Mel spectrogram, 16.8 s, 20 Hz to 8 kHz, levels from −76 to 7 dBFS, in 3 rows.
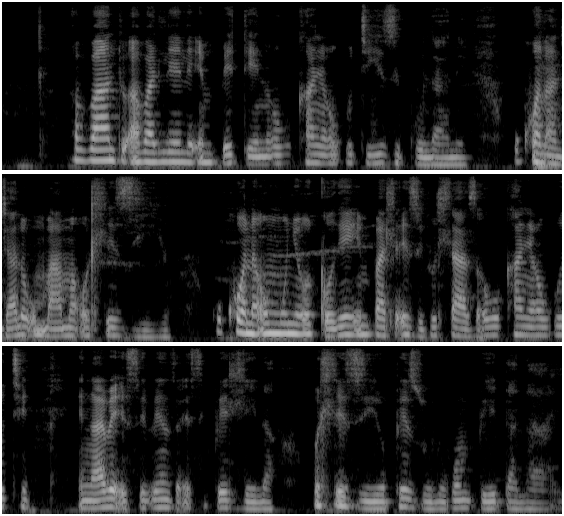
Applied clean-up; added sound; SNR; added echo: none; none; none; none.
